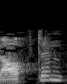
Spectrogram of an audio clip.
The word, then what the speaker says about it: often: Let me ask you, how do you pronounce O-F-T-E-N? And I said, often. She said, wrong. I said, well, what is? She said, it's often. She said, don't pronounce the T.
